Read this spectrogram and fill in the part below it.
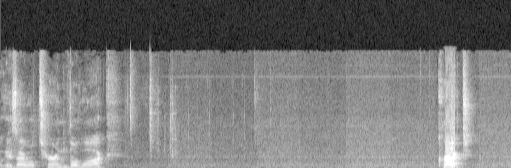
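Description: A plastic drive tray clicks and rattles as it is pulled out.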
